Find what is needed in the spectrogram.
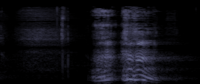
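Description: A man clears his throat into a microphone: a faint breath, then a short, loud, rasping throat-clear with a voiced pitch about a second in.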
